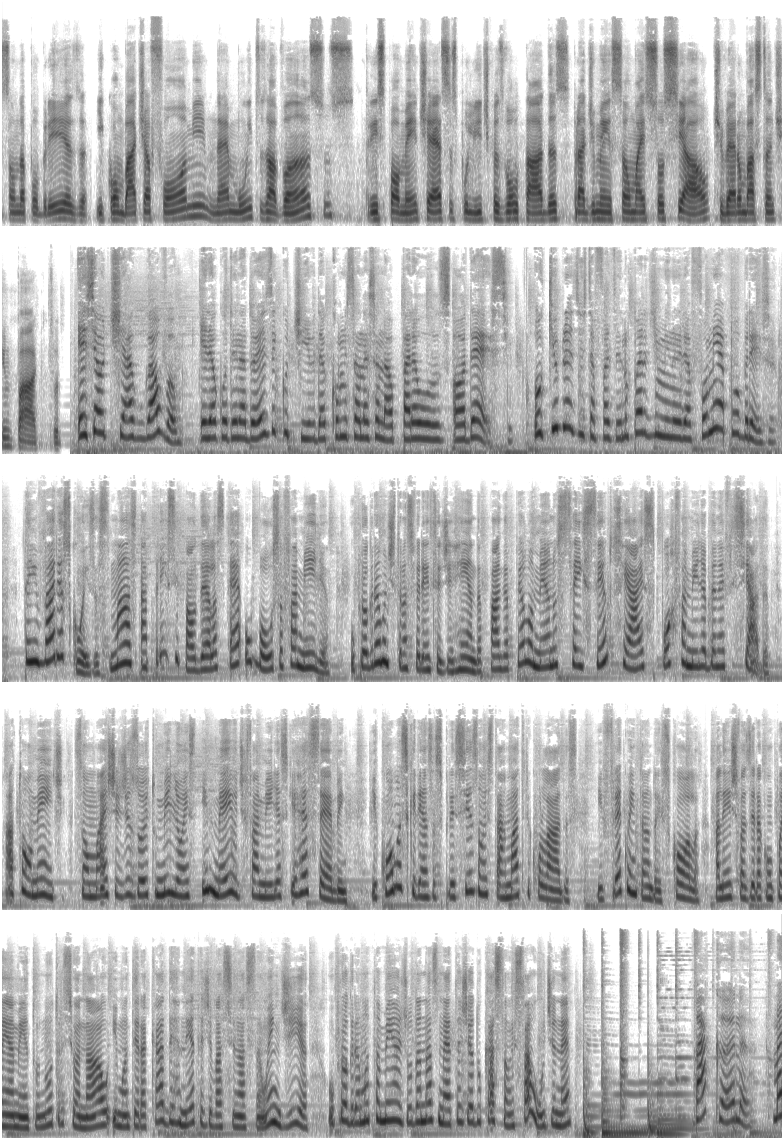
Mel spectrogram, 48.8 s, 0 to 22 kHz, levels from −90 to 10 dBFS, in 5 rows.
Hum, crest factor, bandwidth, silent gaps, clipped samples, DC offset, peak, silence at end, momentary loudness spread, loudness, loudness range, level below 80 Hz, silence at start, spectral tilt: none; 16 dB; 16.5 kHz; none; under 0.1%; under 0.1%; 0 dBFS; 0 s; 8 LU; -17 LUFS; 3 LU; -42 dBFS; 0 s; -4.5 dB/octave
